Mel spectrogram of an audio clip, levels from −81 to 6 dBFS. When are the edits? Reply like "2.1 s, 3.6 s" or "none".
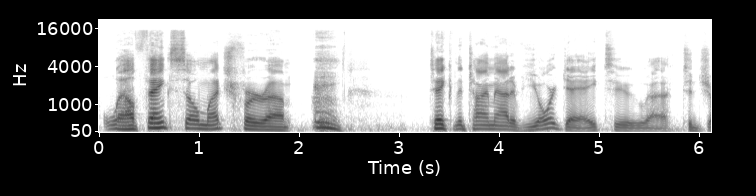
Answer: none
